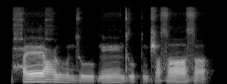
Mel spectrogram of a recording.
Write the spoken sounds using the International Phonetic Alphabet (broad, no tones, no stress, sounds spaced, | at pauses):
ħ ɛː ʕ uː n z uː ɠ ẽː d uː k n d͡ʒ e zˤ eː zˤ i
